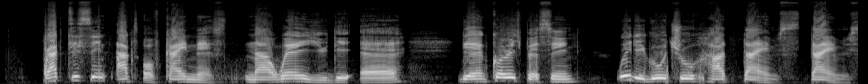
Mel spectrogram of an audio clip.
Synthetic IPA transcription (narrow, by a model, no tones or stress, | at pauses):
pɹak̚tisĩnak̚tɔfkãɪ̃ndnɛsnawɛ̃njudeʔɛ | deɛ̃nkɔɹed͡ʒpɛsĩn | wedeɡotɹuhadtãɪ̃mstãɪ̃ms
